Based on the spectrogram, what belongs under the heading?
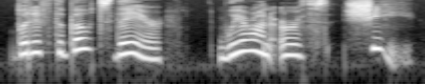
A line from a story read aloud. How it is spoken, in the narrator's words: my colleague anxiously asked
